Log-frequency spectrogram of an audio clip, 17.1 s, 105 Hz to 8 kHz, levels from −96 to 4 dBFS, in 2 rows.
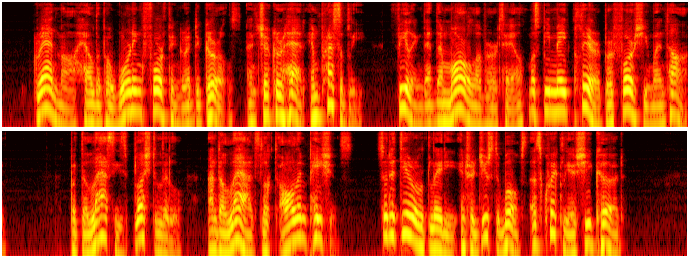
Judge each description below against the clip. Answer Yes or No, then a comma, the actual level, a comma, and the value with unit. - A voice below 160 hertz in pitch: Yes, low, 135 Hz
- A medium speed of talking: Yes, average, 190 wpm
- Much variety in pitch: Yes, wide, 8.1 semitones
